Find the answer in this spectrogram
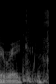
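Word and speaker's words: Raikou: Cloudbuck is not in fact the right way to say Raiku.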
